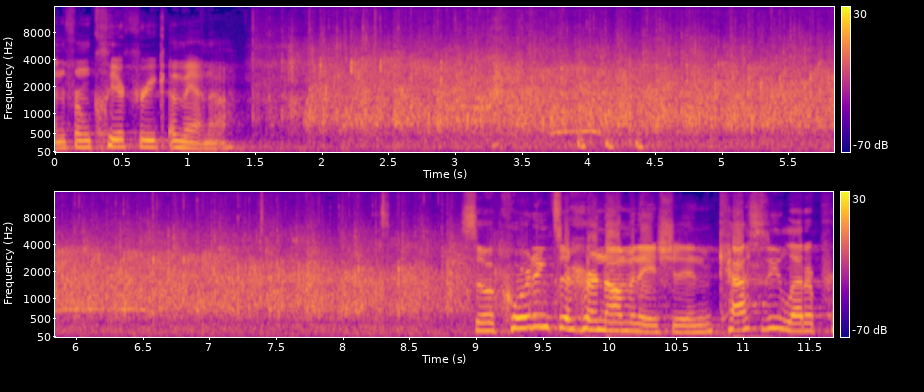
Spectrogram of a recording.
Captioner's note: applause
